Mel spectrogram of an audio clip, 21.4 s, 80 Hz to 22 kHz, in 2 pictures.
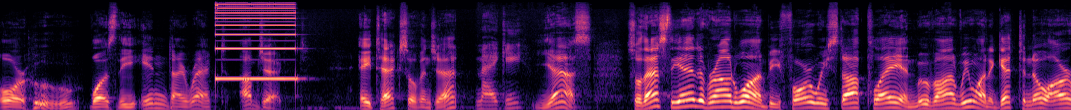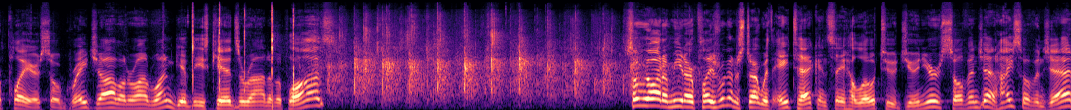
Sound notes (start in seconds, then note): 14.5 applause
